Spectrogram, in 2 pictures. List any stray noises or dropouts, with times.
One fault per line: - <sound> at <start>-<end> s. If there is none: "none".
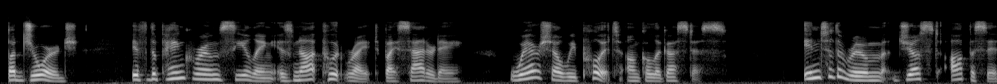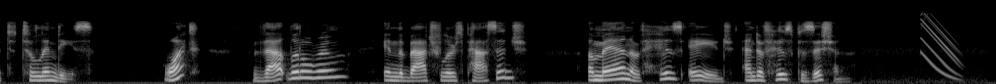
- chirp at 19.2-19.6 s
